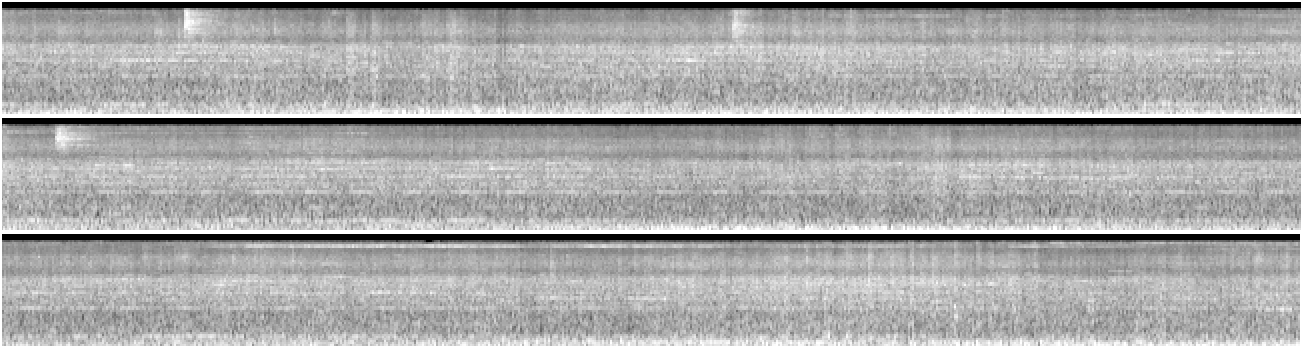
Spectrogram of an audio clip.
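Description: Freight train cars rolling past, gondolas and intermodal well cars: a loud, steady rumble of steel wheels on rail with a thin, steady wheel squeal running through it.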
